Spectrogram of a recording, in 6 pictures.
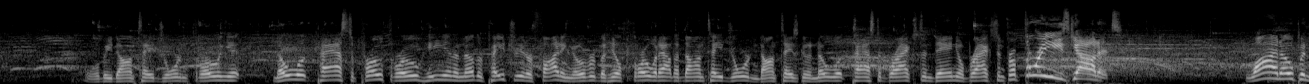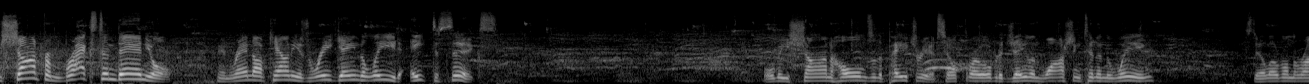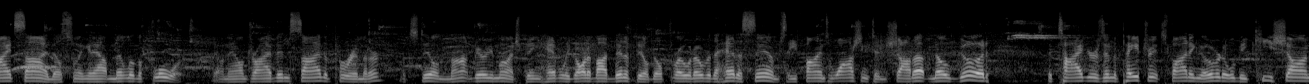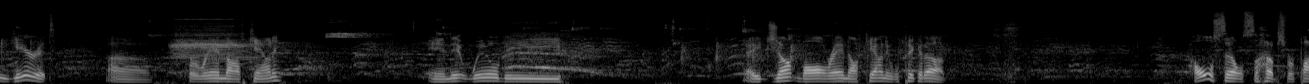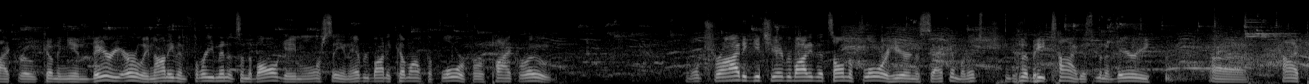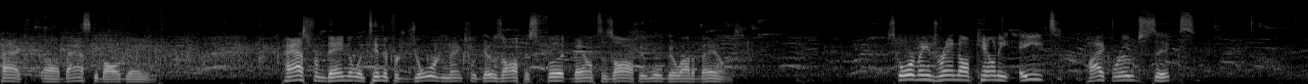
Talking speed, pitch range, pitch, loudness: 175 wpm, 145-180 Hz, 160 Hz, -29 LUFS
